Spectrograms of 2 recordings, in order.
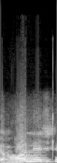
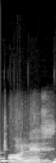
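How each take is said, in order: First: हॉनेस्ट with a clear h at the start; हॉनेस्ट sounding the h, the common mistake; wrong h pronounced. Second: ऑनेस्ट opening on the vowel, no h; ऑनेस्ट with the h dropped, correct; silent h. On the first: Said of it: "हॉनेस्ट नहीं". (हॉनेस्ट में ह बोलकर, गलत तरीका) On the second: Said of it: "ऑनेस्ट बोलेंगे". (ऑनेस्ट, ह silent, सही उच्चारण) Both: Shown as a demonstration.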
